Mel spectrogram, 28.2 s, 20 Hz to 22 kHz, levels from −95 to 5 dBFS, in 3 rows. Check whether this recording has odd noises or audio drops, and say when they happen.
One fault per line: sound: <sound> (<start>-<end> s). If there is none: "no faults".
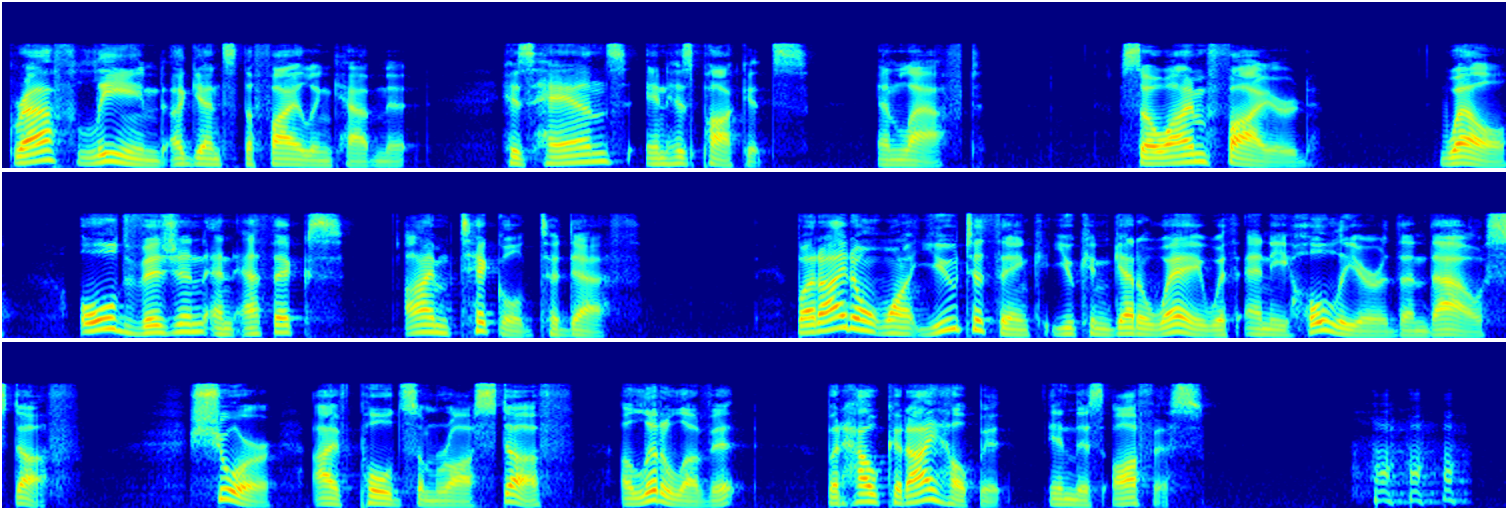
sound: laugh (27.2-28.0 s)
